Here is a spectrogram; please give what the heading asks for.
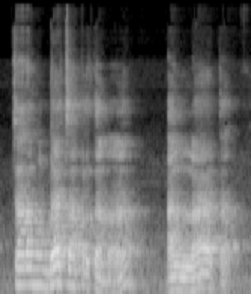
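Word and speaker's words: اللات: Al-Lata, cara membaca pertama, Al-Lata, huruf taknya takhfif, tanpa ditasydid. Takhfif itu ringan, tipis, ya.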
